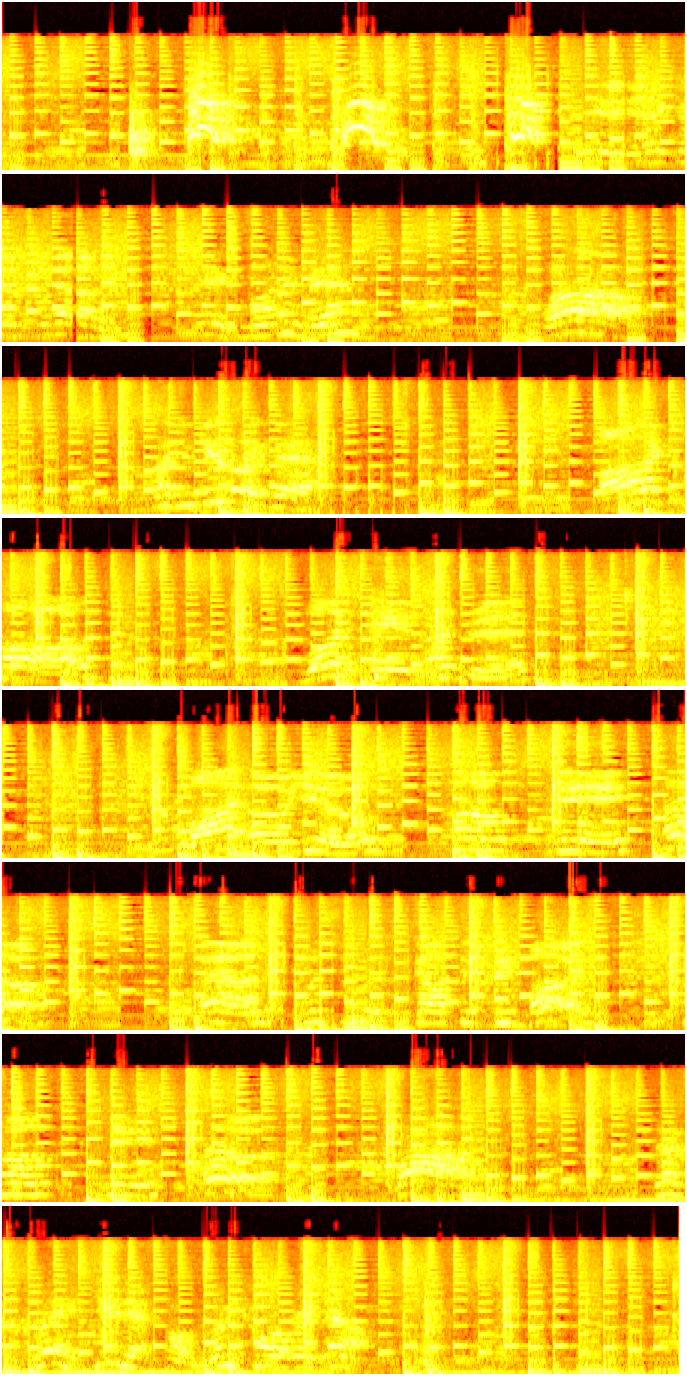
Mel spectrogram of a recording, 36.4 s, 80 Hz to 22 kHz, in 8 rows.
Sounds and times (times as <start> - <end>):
Music: 0.0 - 36.3.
